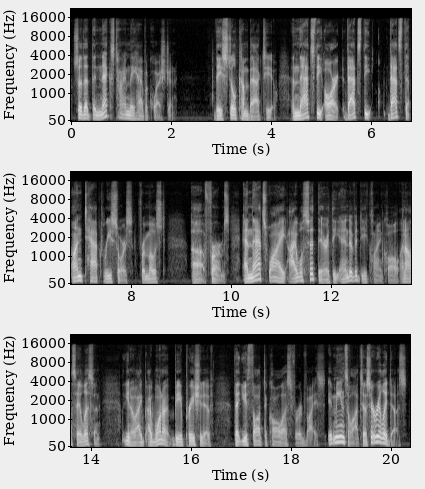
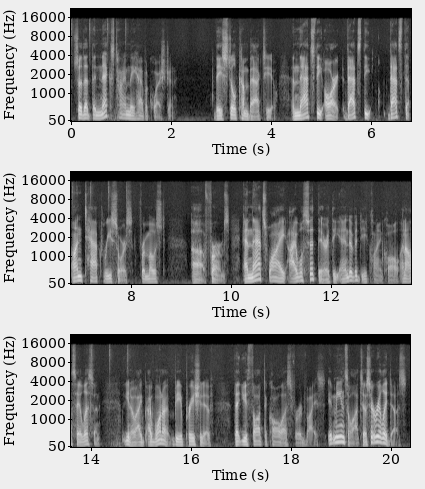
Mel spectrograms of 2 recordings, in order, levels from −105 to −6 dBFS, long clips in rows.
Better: first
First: none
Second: hiss; faint; throughout; 30 dB below the speech

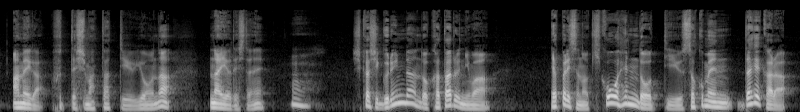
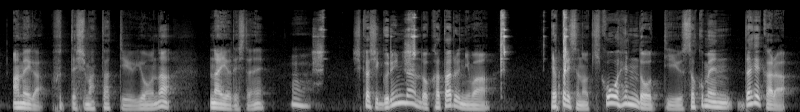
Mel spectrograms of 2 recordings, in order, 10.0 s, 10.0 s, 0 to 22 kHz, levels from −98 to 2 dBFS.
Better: first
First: none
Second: clattering dishes; loud; from 4 to 7 s; peak 5 dB above the speech

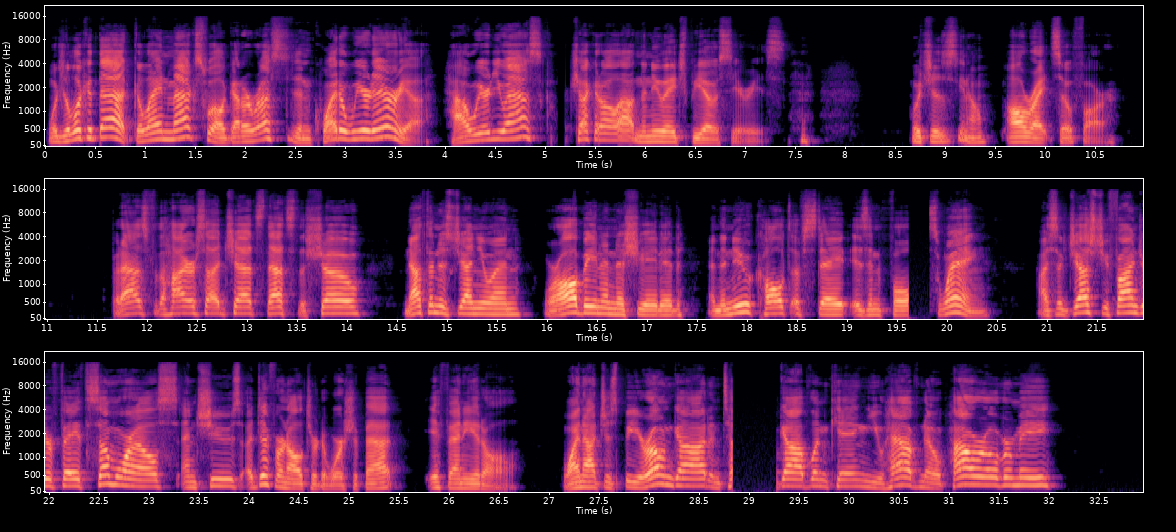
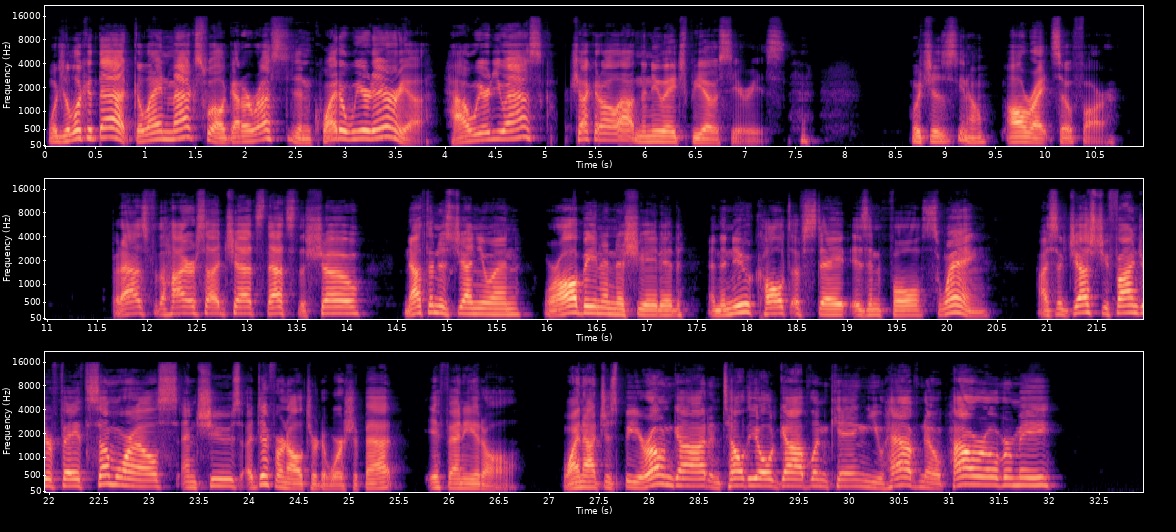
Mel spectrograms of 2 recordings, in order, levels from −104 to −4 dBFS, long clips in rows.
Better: second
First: audio cutting out; at 20 s and at 29 s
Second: none

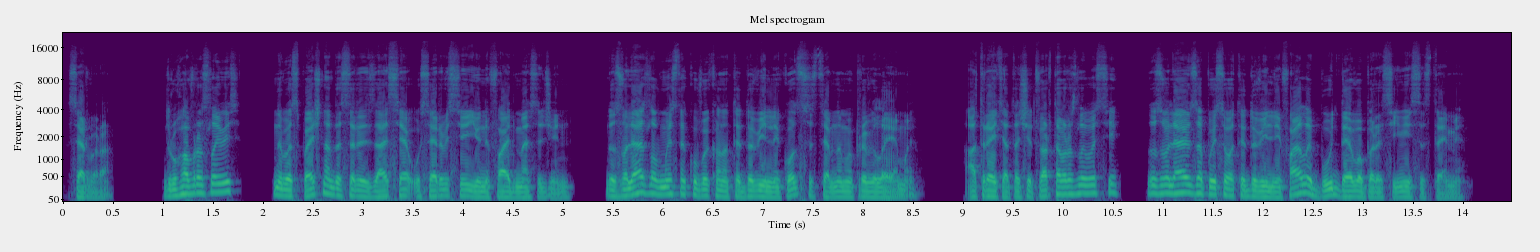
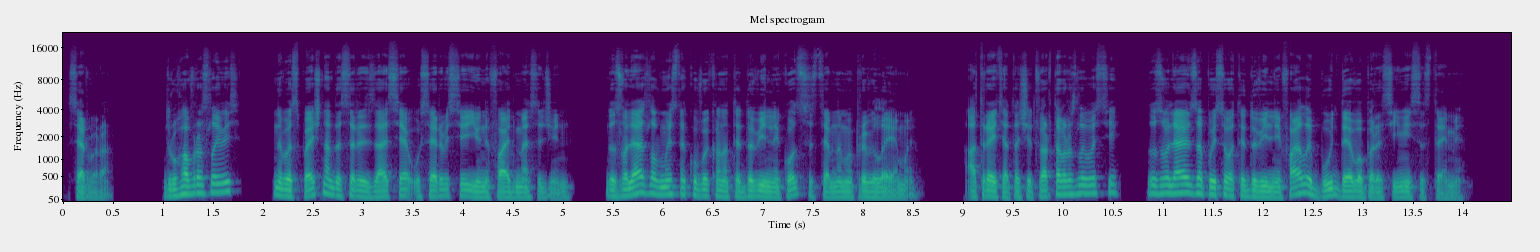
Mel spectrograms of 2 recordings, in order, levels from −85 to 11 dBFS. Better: second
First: distortion; slight; 10 dB below the speech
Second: none

